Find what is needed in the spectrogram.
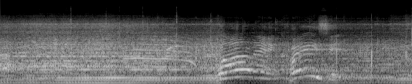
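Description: A live band holding a sustained chord that cuts off about two seconds in, then whoops and cheering from the audience.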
